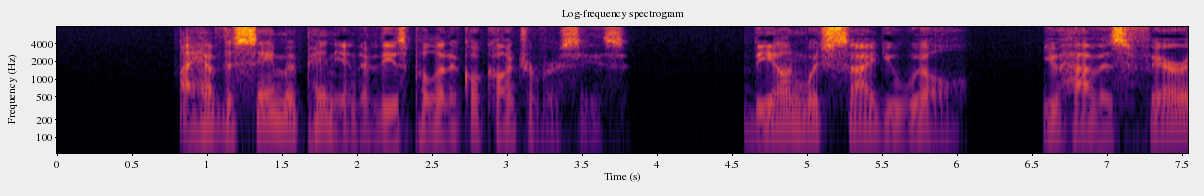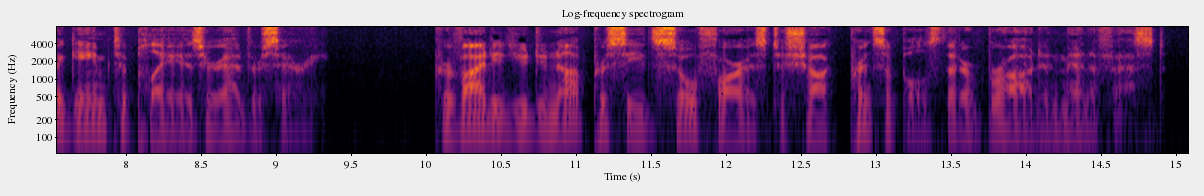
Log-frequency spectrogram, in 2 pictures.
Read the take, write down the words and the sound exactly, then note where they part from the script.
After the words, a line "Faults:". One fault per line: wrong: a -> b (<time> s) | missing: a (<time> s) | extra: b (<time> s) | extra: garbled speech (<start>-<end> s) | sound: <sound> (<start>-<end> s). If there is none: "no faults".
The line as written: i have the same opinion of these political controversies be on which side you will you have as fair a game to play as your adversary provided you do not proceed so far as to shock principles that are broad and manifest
i have the same opinion of these political controversies be on which side you will you have as fair a game to play as your adversary provided you do not proceed so far as to shock principles that are broad and manifest
Faults:
no faults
